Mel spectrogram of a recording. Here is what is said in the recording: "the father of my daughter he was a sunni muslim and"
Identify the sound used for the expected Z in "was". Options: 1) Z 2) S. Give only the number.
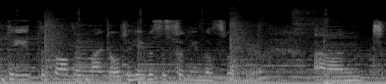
1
